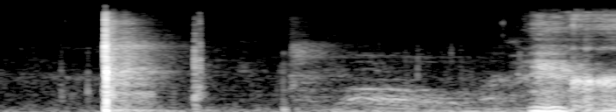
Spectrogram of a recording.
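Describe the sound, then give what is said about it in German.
A toy Nerf foam-dart gun fires with a sharp, snappy pop, followed by a fainter tap about half a second later; muffled voices then start talking. “Wenn jetzt gleich so ein Pinspot runterfällt, weil du da mit der Nerfgun gegen geschossen hast, weiß ich nicht, wer schuld ist.”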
